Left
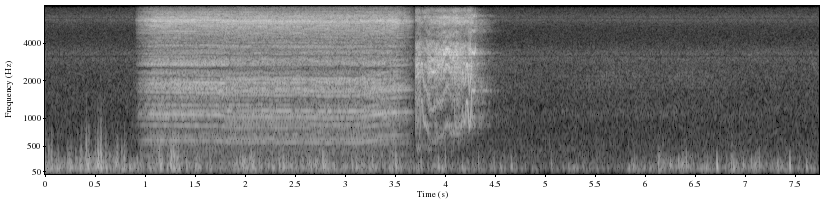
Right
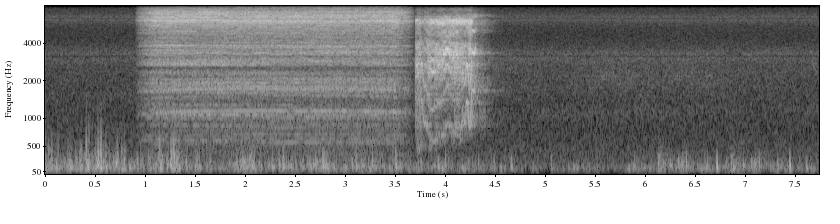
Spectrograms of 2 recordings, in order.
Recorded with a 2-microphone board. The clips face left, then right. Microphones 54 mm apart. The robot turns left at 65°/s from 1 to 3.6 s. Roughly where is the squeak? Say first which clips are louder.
Right 1 dB; centre.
